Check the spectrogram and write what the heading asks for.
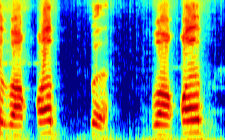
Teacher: جب با میں قلقلہ کیا جائے تب صورت یہ ہونی چاہیے کہ دونوں ہونٹوں کو ملا کر سختی سے ملا کر کھول دیں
